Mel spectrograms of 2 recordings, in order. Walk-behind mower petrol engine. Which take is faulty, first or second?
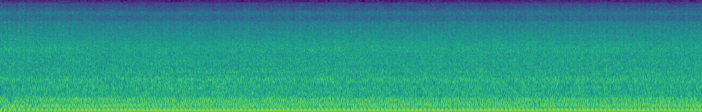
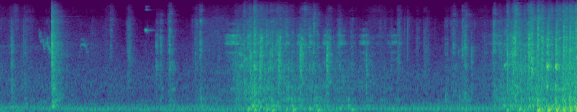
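first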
